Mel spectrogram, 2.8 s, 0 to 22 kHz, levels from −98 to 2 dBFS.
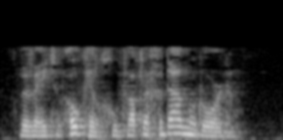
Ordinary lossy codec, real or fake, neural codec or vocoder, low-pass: AAC, 24 kbps; real; none; 5.4 kHz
